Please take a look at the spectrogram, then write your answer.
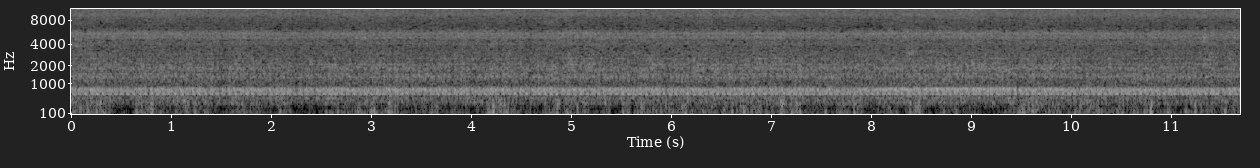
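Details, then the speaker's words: Vornado Silver Swan Alchemy desk fan, found curbside, on low speed: steady, fairly loud mid-pitched hum with no knocking; motor sounds like an antique fan with very worn bearings while barely moving air, cause unconfirmed. "It really sounds like an antique fan with very worn bearings, and you're gonna see how. This is just horrible for a modern fan replicating antique."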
